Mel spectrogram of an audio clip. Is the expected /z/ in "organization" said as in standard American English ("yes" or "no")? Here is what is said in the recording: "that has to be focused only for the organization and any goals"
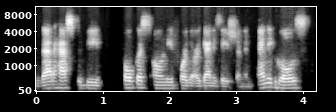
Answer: yes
